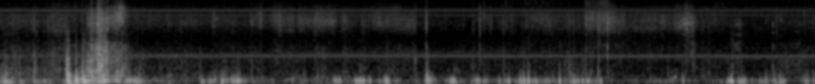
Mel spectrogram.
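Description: Irregular soft thumps and knocks with a brief rustle about a second in: footsteps and the handling of papers and a handheld microphone as a man settles at a lectern.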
